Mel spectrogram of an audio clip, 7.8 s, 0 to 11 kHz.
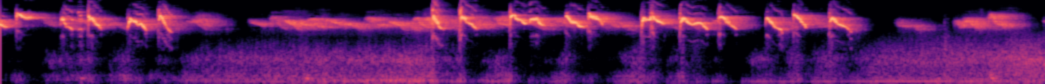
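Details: Oriental white-eye singing, 24 February 2023: a busy chatter of thin, rapid downslurred chirps running almost without a break, ending in a short pause and a final soft phrase.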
